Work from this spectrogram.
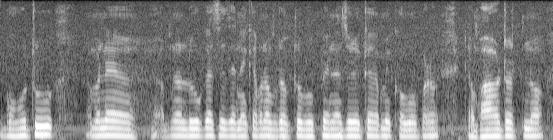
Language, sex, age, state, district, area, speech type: Assamese, male, 30-45, Assam, Kamrup Metropolitan, urban, spontaneous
